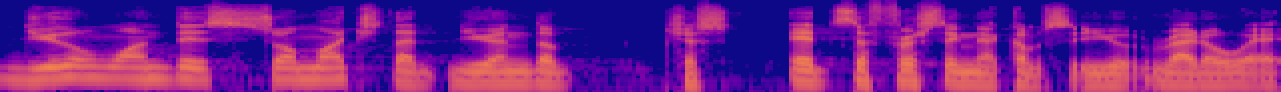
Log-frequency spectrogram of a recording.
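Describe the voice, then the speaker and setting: A man speaks with a Spanish accent and ordinary pitch variation. His loudness stays very even, and the sound is dry and close with no echo. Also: medium pitch for a man. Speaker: podcast host. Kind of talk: casual podcast chat. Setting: podcast recording.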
